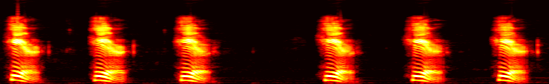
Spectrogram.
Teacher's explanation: 그 끝에 보면 R 발음에서 울림 소리가 있죠. 그냥 hair 이런 소리가 아니고 hair 이라고 하는 조금 울림 소리를 가지고 있는데 이건 R 발음의 특징입니다.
